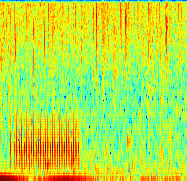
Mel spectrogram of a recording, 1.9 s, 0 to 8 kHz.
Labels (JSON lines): {"label": "biophony, croak", "recorder": "SoundTrap 500"}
